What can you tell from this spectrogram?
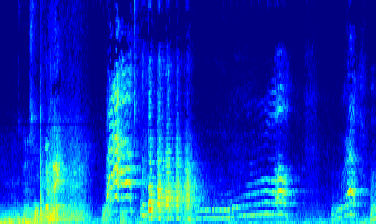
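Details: Angry odd-eyed pet cat, described as grown and old, yowling indoors: a woman speaks briefly, then drawn-out wailing cries bend up and down in pitch, a falling moan and a final sharp yowl.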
